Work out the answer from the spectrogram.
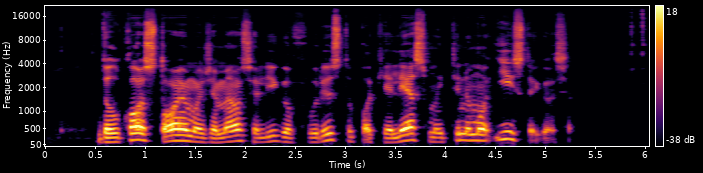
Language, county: Lithuanian, Vilnius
